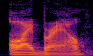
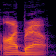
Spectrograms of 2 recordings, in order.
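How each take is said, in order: First: The word is enunciated slowly with obvious effort. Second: The word is said naturally without exaggerated effort. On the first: "I really concentrate eyebrow, but you can tell how much effort went into that" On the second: "I'll try not to exaggerate ... it was wrong"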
